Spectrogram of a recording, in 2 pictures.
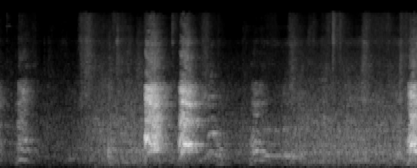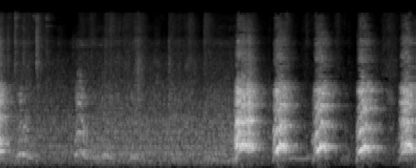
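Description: A dog barking in short, loud barks: two close together about two seconds in, a single bark about five seconds in, then a quick run of four near the end, about two a second.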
